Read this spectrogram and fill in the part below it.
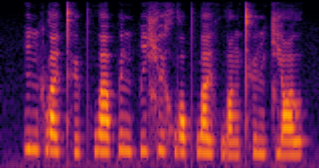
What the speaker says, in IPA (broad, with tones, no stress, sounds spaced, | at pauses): i˥˧ ŋ ʂ w a˥˩ ɪ̯ t̪ʰ y˨˩ pʰ w ä˥ p y˥˩ n p i˥ ɕ y˥˧ x w ɔ˥˧ pʰ w a˥˩ ɪ̯ f w ɑ˧˥ ŋ t̪ʰ y˥˩ n t͡ɕ j ɑ˥ ʊ̯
